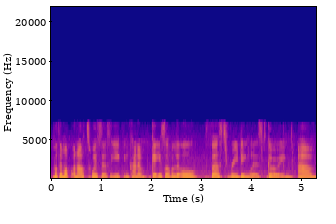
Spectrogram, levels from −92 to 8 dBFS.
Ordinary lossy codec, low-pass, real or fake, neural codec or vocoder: MP3, 48 kbps; 7.2 kHz; real; none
